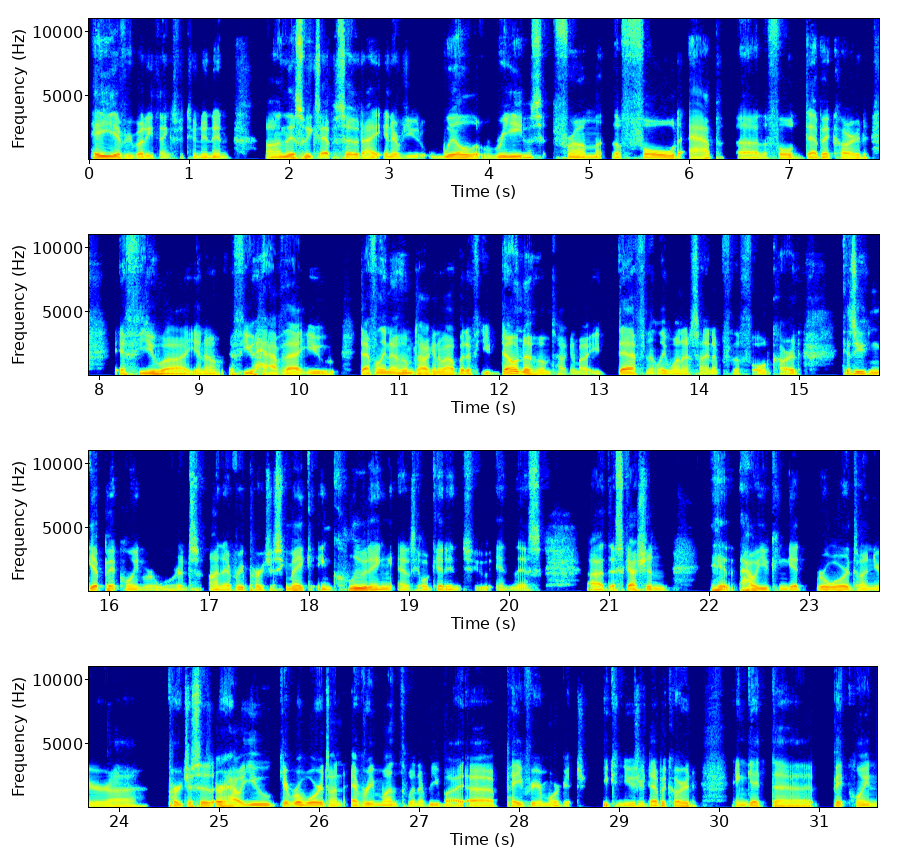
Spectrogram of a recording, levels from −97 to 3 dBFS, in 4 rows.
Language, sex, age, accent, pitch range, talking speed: English, male, 30-49, American, 85-100 Hz, 215 wpm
